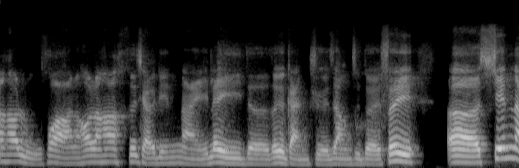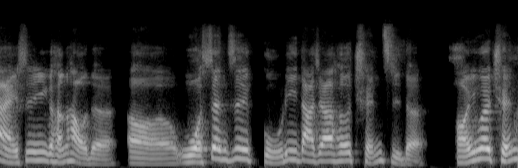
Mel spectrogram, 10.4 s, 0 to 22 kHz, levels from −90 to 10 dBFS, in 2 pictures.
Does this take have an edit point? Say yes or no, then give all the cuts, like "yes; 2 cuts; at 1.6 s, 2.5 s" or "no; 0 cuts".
no; 0 cuts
